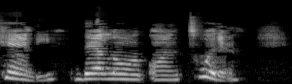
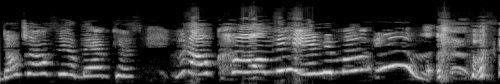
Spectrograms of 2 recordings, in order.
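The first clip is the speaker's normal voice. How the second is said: mock guilt trip; 9 semitones higher than usual. Mocking Mama Joyce guilt-tripping Candy, high and whimpering. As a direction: drag it out like a wounded mother.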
